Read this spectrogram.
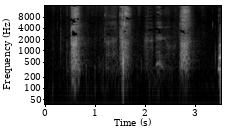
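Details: Baby sneezing: three short, sharp sneezes in quick succession with softer snuffling between them.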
